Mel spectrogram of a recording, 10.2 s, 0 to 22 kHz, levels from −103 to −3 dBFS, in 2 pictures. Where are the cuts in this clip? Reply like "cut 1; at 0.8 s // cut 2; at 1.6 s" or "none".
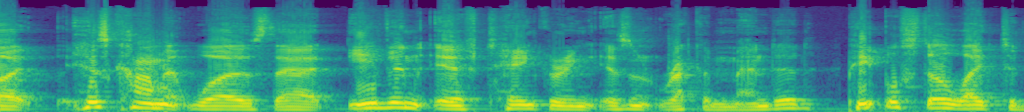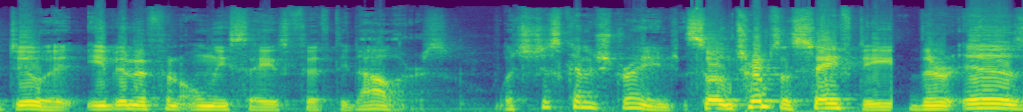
cut 1; at 8.5 s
